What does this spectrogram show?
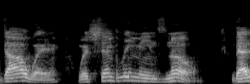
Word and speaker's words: Dawe: No means Dawe. That's spelled Dawe. Dawe.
